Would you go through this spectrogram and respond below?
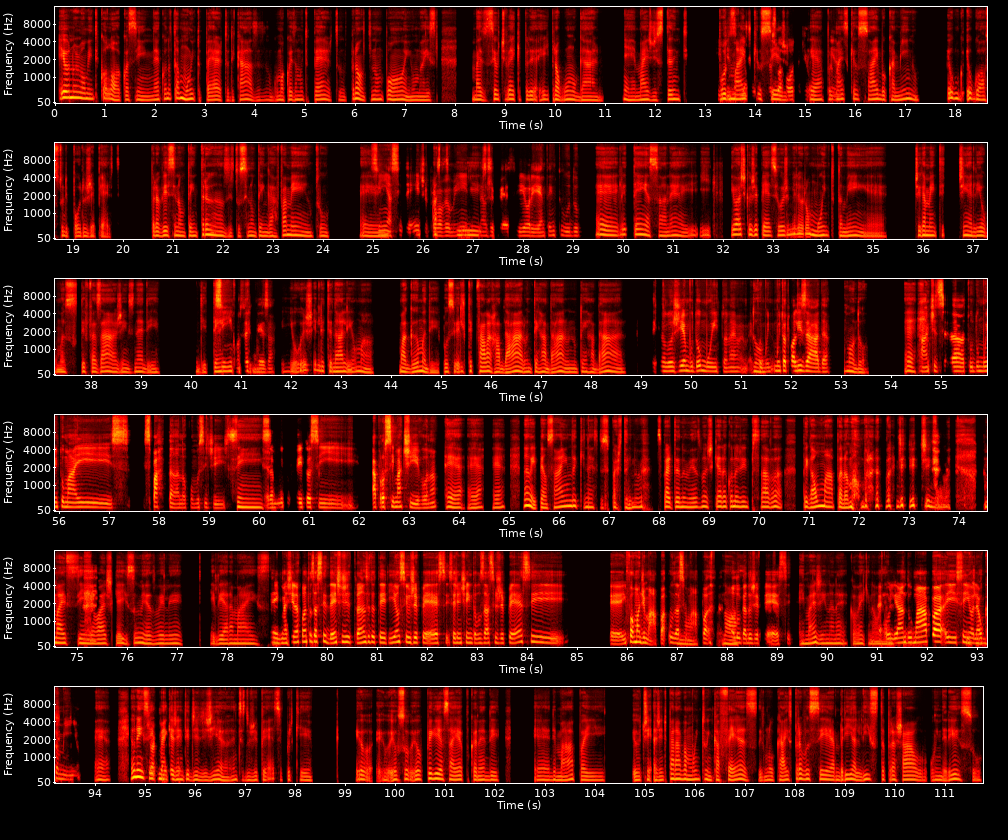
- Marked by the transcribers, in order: laughing while speaking: "pra dirigir"; laugh; tapping; other background noise
- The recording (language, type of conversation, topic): Portuguese, podcast, Já se deu mal por confiar demais no GPS?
